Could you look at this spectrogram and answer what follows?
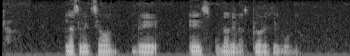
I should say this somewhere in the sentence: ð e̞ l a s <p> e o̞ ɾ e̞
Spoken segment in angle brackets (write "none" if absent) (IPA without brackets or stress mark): p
